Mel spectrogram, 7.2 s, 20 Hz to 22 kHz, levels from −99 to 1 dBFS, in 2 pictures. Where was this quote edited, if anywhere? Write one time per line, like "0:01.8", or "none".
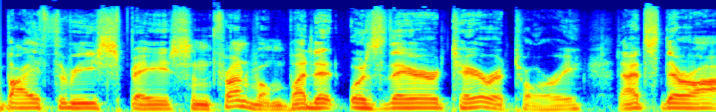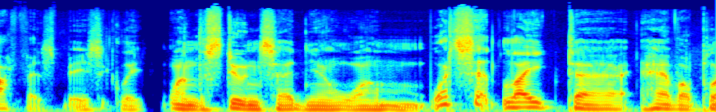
0:04.3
